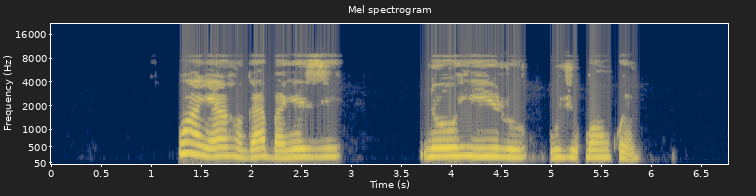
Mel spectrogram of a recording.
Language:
Igbo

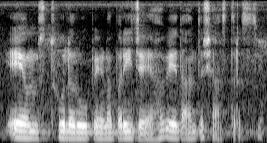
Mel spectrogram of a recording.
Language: Sanskrit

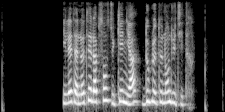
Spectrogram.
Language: French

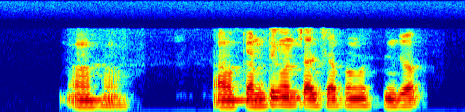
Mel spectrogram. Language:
Odia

